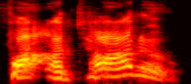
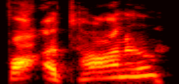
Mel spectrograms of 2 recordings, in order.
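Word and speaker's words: Fautanu: do we think TR fanu Troy fanu you have to say it the Polynesian Hawaiian way isn't it f atanu I hey I know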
